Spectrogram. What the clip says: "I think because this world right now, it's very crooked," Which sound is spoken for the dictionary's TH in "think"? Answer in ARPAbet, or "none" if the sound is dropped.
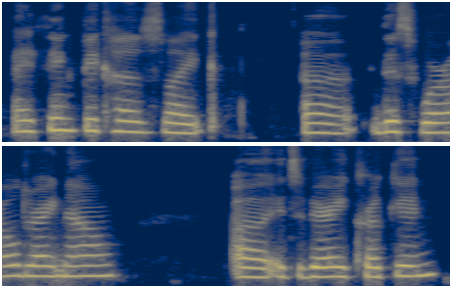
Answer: TH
